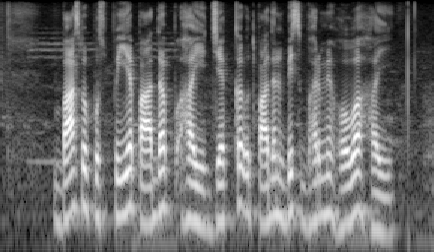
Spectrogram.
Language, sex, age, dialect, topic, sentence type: Magahi, male, 18-24, Central/Standard, banking, statement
